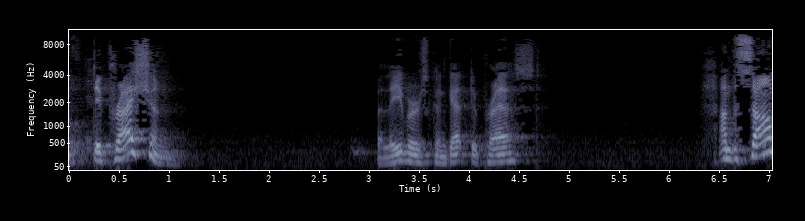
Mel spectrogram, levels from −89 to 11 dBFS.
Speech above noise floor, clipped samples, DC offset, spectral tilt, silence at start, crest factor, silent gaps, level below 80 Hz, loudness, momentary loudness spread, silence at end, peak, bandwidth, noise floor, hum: 43 dB; under 0.1%; under 0.1%; -3 dB/octave; 0 s; 22 dB; none; -78 dBFS; -34 LUFS; 17 LU; 0 s; -14 dBFS; 10.5 kHz; -76 dBFS; none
